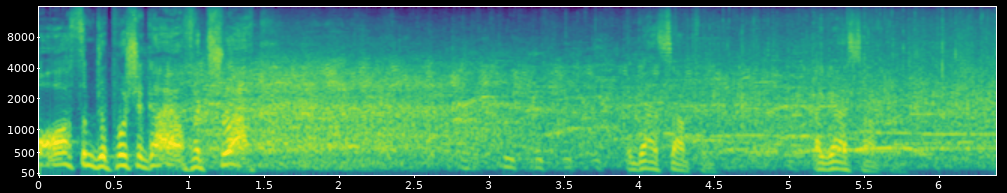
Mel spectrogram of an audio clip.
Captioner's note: laughter and applause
